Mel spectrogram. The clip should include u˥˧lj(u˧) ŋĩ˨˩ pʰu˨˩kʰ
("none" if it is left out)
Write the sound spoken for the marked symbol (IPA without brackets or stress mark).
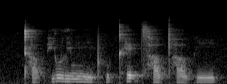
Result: u˧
